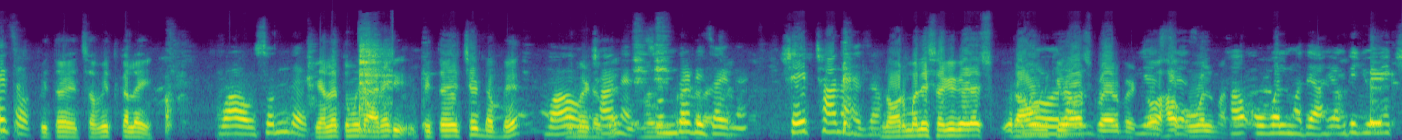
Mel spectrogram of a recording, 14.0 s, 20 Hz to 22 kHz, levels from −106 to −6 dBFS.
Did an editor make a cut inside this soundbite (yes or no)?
yes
